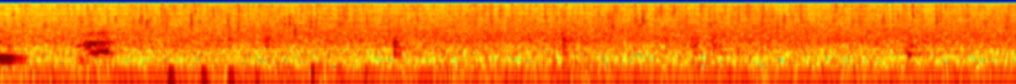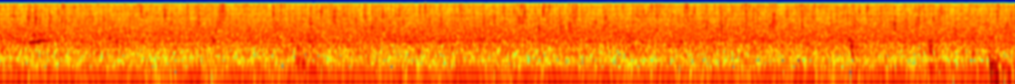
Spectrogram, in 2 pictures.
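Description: Heavy rain falling steadily, a dense even hiss full of small drop ticks.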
